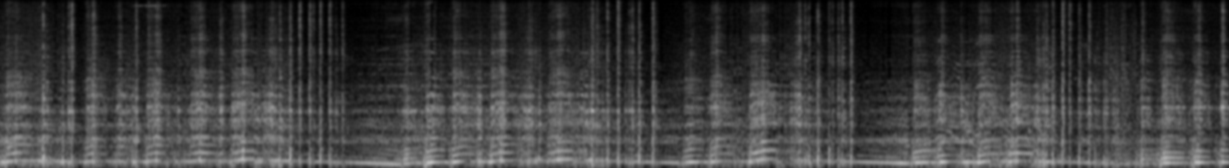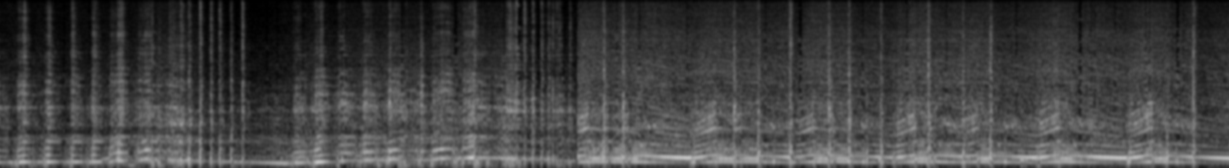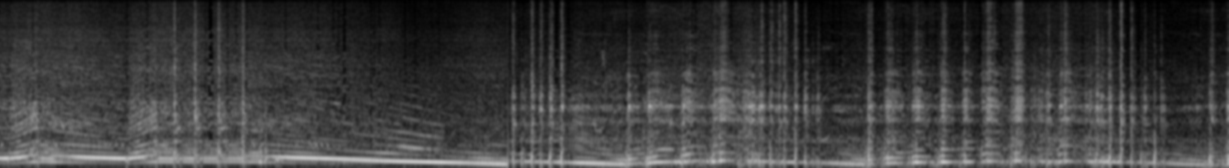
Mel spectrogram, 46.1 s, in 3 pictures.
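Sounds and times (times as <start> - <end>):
car engine revving: 0.0 - 46.0
engine crackling pops: 0.5 - 4.4, 6.6 - 8.3, 12.6 - 16.6, 17.2 - 18.5, 20.3 - 23.4, 24.4 - 27.9, 32.6 - 34.1, 37.0 - 46.0.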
